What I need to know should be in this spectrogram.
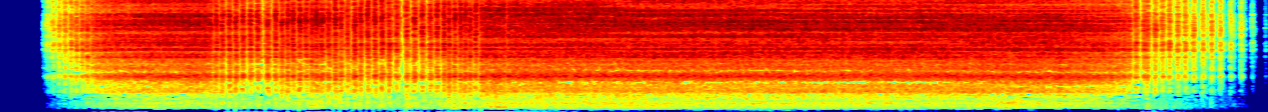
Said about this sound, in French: Le serpent.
